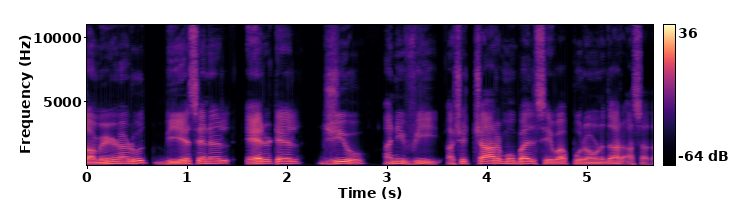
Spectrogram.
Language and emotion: Goan Konkani, neutral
